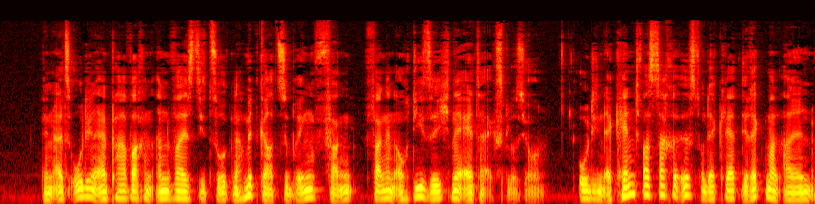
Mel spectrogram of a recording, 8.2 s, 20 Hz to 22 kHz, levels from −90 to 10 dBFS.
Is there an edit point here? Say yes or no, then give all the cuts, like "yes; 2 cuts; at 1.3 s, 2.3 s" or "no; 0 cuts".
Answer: yes; 2 cuts; at 3.6 s, 5.6 s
